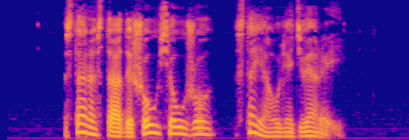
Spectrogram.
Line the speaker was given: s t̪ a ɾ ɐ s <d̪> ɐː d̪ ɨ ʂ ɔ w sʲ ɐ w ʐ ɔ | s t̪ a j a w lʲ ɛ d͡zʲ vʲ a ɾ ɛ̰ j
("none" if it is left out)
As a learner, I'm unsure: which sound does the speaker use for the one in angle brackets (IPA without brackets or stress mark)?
t̪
